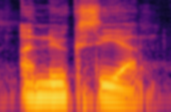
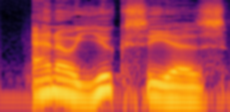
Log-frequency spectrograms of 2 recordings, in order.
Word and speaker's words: Anouxia: So as we begin the chapter 7, where John is examined, he meets a fellow whose name is spelled A-N-O-U-X-I-A. Now, on a Facebook Live thing that I did, I pronounced this Anuxia, even though deep down, because I'd read the book, I knew this wasn't correct. But listener and longtime saucer scholar Martin Kottmeyer sent me an email correcting my pronunciation of it as Anuxia, saying, quite rightly, that Anouxia's proper pronunciation is Anouxia, as listed on page 79.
